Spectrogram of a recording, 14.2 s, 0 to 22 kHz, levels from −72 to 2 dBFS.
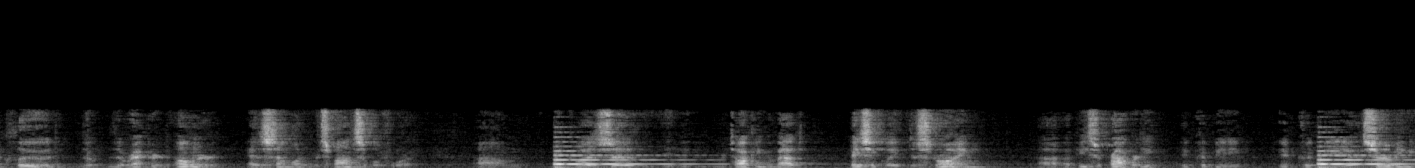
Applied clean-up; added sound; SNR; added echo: none; Piano; 1 dB; reverberation time 0.7 s.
